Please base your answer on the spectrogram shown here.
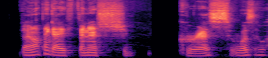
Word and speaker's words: Gris: don't think I finished Gris was how do you say grease Gris I think it's Greece gree okay or Tech hold on if I remember right it's G it's GRE yeah okay but uh yeah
